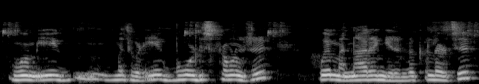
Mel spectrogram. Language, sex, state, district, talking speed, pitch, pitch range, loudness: Garhwali, female, Uttarakhand, Tehri Garhwal, 175 wpm, 210 Hz, 200-220 Hz, -21 LUFS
